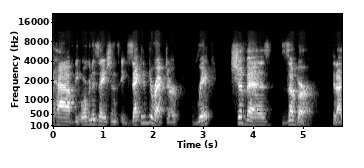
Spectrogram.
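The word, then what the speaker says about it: Rick Chávez Zbur: am honored to have the organization's executive director rick chavez zuber did i say that correctly yes you did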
